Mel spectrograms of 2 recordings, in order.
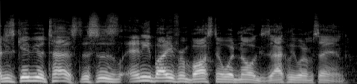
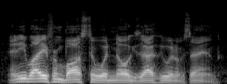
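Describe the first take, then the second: First: Insistent. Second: Said in the usual way. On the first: Real, not acted. Insisting at caller loudly.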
